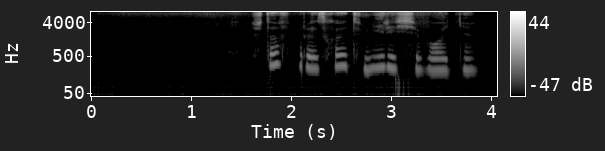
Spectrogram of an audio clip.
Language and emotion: Russian, sad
